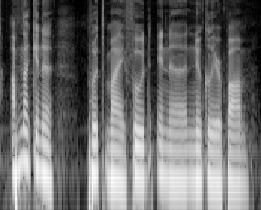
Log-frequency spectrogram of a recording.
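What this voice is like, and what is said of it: Poorly done put-on accent. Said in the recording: “I did a horrible accent”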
